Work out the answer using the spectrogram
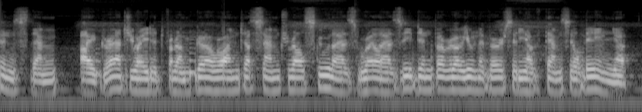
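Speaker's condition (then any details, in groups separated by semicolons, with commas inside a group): Traumatic brain injury; injury at age 10; over 30 years since injury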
